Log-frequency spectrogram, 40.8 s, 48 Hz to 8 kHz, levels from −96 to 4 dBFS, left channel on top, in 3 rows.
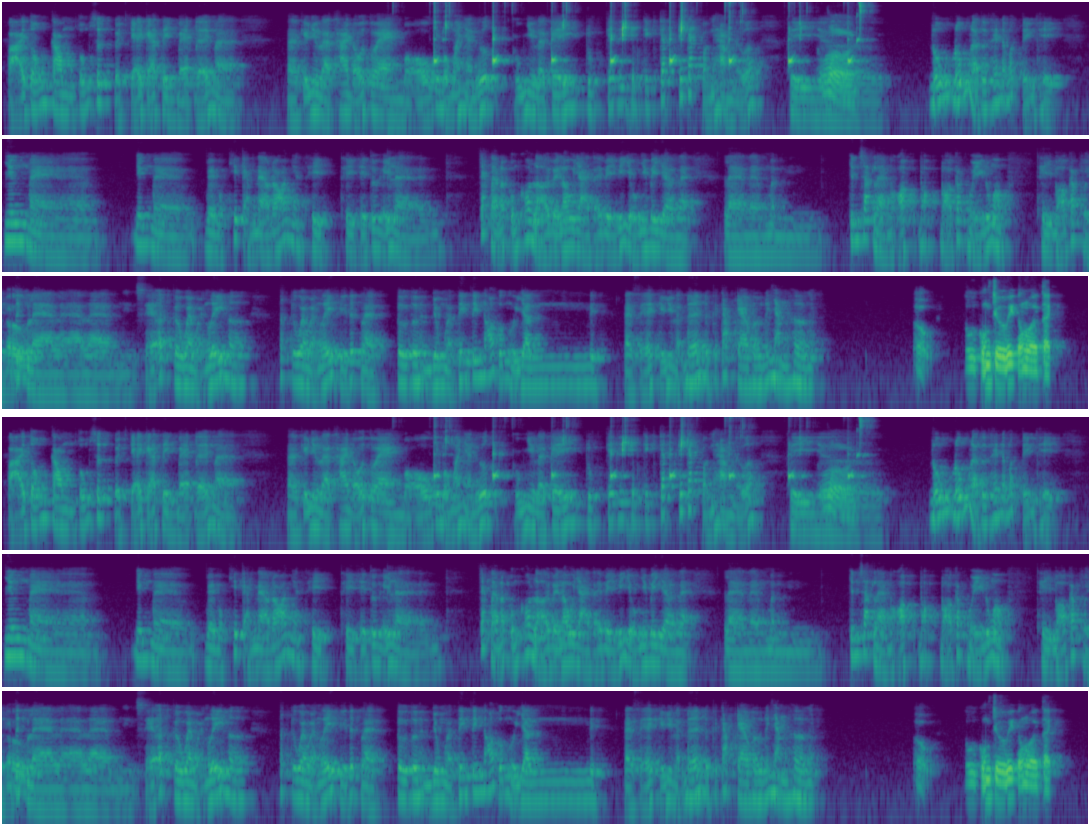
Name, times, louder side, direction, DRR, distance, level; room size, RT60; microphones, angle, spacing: voice 1, 0.1-2.9 3.6-6.1 6.4-11.0 11.6-13.2 13.6-14.8 15.2-19.1 19.6-23.8 24.2-26.2 26.5-30.2 30.8-34.6 35.0-37.3, equal, ahead, 4.6 m, -40 dB
sound 1, 4.9-5.0 5.3-5.6 6.1-6.4 6.9-7.1 7.6-7.8 8.3-8.7 9.0-9.3 9.8-10.1 10.5-10.8, left 7 dB, 30° left, 1.3 m, -27 dB
voice 2, 10.2-10.7 27.2-27.6 38.6-38.8 39.2-40.3, left 3 dB, 50° left, 0.8 m, -28 dB
19.0 x 12.5 x 5.4 m
head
